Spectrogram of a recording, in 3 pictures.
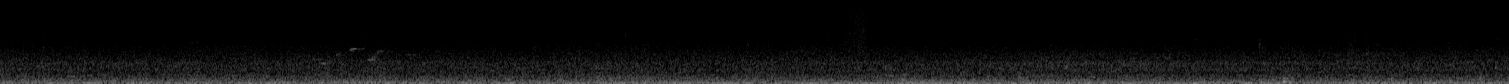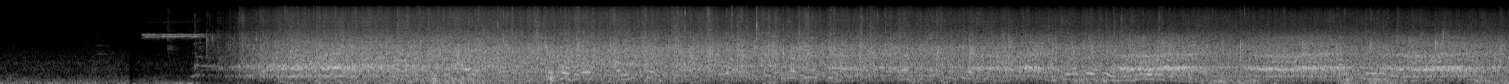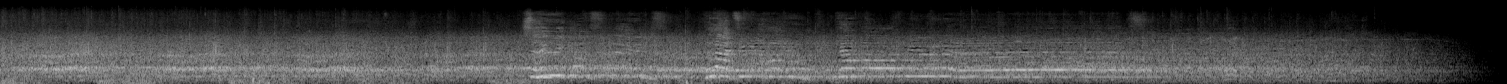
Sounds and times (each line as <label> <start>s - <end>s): Crowd cheer 17.0s - 45.2s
